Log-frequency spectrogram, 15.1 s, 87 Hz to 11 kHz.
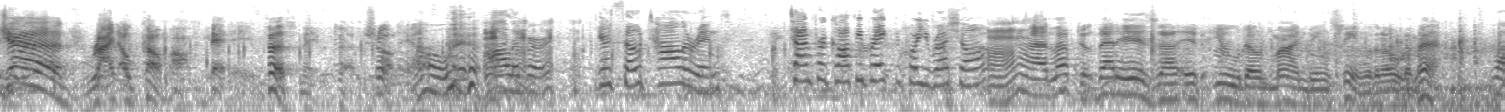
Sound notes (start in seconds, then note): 4.4 Смеется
